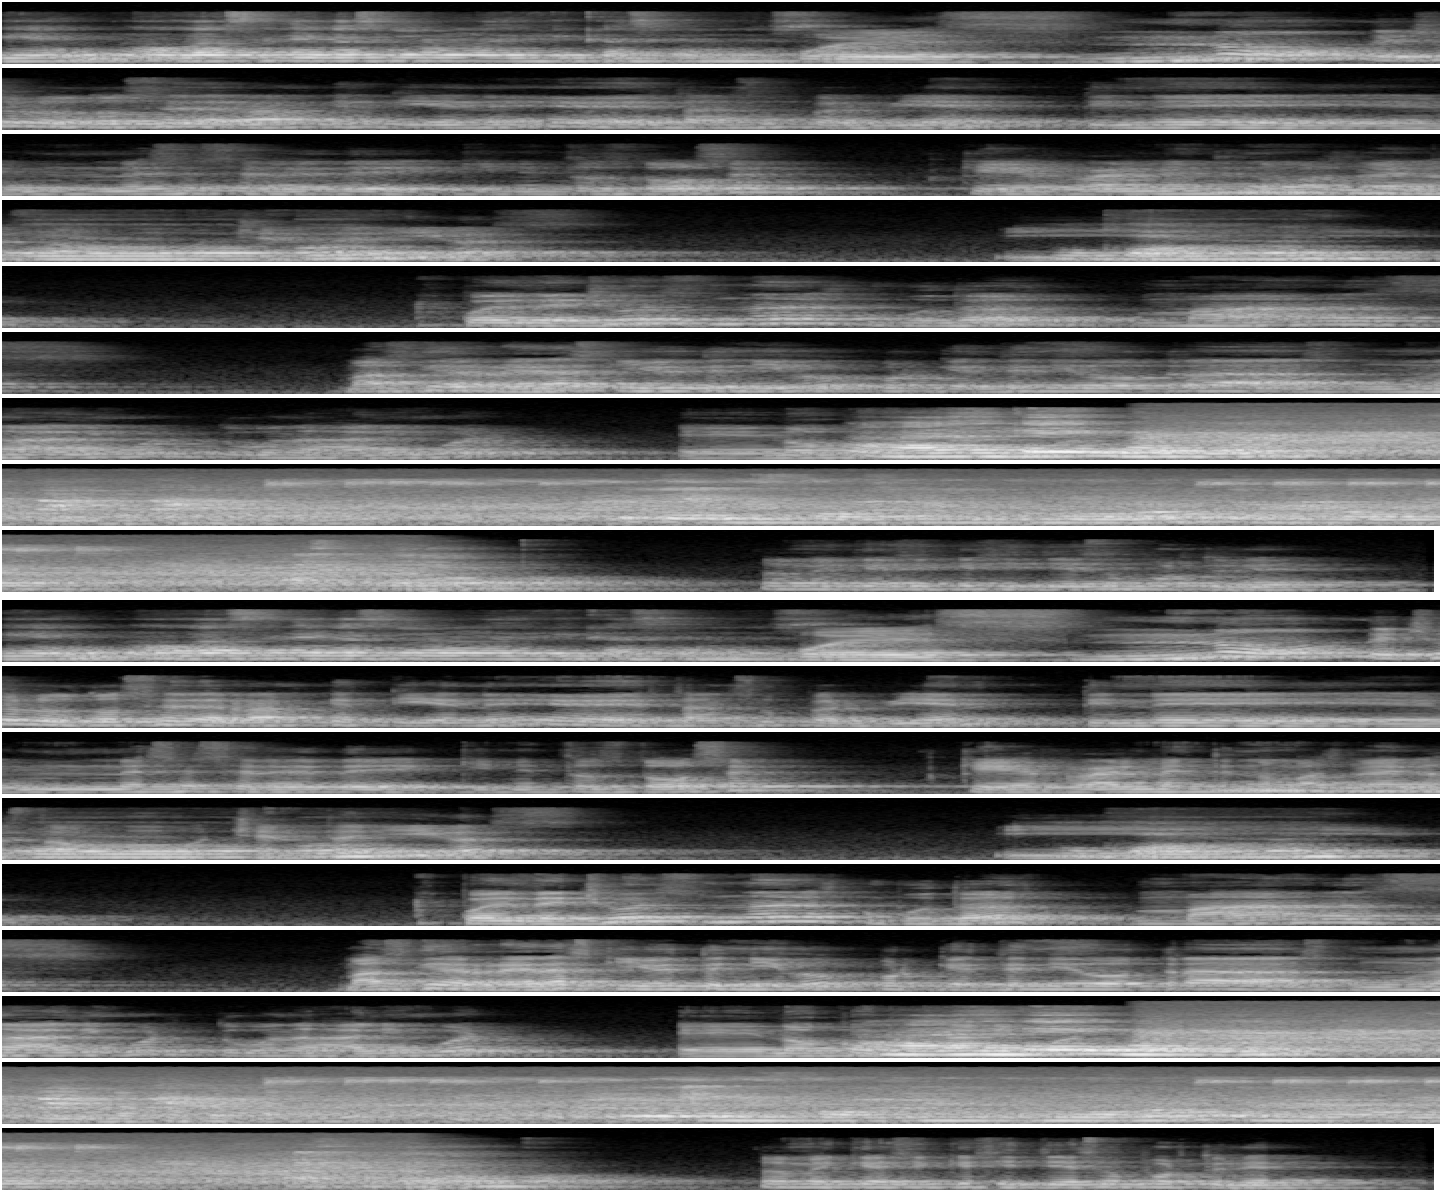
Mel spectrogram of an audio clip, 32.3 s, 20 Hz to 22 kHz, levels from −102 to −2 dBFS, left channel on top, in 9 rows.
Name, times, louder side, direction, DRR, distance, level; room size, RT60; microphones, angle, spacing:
voice 1, 0.0-1.9 10.2-11.8 13.4-14.2 23.7-24.8 26.7-28.9 29.5-30.2, equal, 45° left, -2 dB, 0.7 m, -22 dB
voice 2, 2.0-9.2 9.6-12.0 13.3-14.3 15.5-18.2 18.8-22.8 23.3-24.3 25.3-26.6 30.7-31.9, right 3 dB, 55° right, 5 dB, 0.4 m, -31 dB
sound 1, 24.4-29.8, equal, 15° right, 0.7 m, -26 dB
2.7 x 2.2 x 3.2 m, 0.89 s
head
